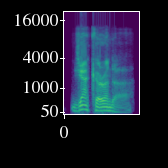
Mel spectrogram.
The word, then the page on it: jacaranda: British English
